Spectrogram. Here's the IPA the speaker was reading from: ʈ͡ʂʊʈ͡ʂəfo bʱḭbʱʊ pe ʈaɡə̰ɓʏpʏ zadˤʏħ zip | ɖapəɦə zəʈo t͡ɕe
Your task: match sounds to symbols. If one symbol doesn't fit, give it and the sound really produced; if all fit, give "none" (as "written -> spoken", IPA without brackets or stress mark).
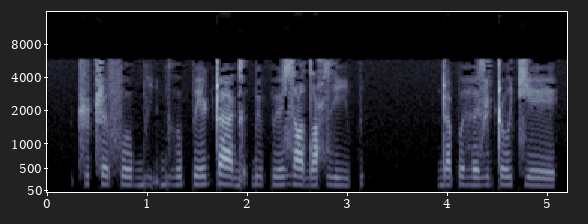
none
